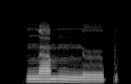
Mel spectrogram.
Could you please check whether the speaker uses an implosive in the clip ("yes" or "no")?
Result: no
